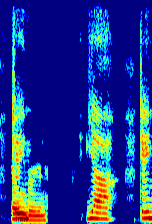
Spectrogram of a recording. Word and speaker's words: Schoenbrun: And then the last quote is by, I have no idea how to pronounce the last name. Joan Jane, Brune. yeah, Jane Schoenbrun.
